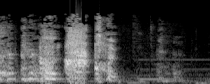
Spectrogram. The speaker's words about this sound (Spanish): Incluso me permito algunas toses.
